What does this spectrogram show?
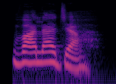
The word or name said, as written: वालाजाह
